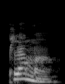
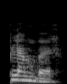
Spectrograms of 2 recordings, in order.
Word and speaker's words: plumber: different from the spelling the first word is plummer but most of us would call it plumber which is incorrect the next word is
